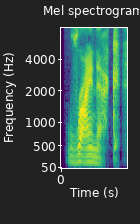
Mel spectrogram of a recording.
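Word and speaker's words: rynek: It's pronounced reneck.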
